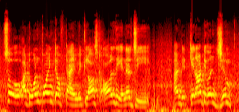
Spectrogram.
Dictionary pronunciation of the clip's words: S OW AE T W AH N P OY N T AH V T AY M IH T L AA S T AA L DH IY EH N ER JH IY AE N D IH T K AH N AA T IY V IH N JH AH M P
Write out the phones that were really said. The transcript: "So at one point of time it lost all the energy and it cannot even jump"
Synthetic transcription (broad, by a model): S OW AE T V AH N P OY N T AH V T AY M IH T L AA S T AA L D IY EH N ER JH IY AE N D IH T K AH N AA T IY V IH N JH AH M P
